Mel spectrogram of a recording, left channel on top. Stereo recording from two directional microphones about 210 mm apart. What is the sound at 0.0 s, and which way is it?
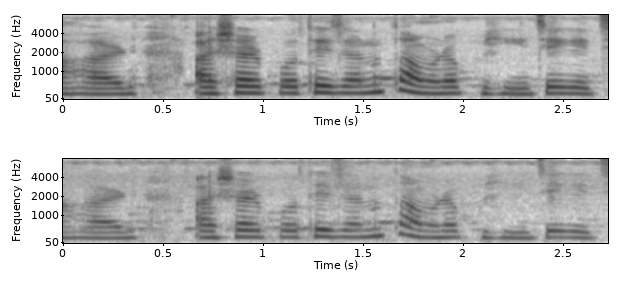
Speech, 35° left (ahead or behind).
